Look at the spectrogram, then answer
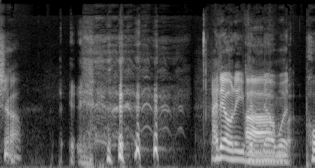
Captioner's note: laughs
